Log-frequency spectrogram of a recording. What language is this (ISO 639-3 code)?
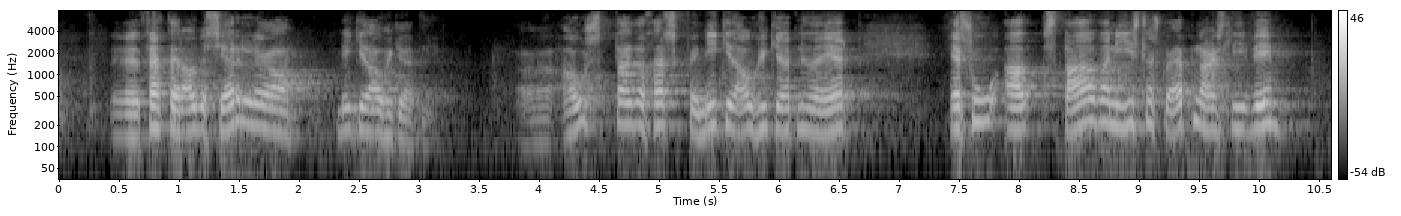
isl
